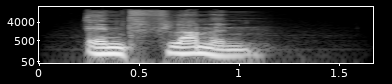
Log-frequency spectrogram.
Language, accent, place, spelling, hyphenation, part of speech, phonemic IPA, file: German, Germany, Berlin, entflammen, ent‧flam‧men, verb, /ɛntˈflamən/, De-entflammen.ogg
- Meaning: 1. to set on fire 2. to catch fire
